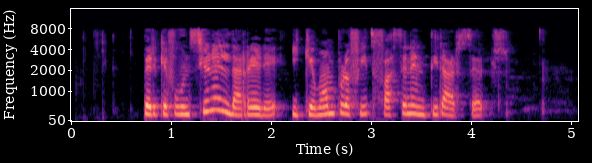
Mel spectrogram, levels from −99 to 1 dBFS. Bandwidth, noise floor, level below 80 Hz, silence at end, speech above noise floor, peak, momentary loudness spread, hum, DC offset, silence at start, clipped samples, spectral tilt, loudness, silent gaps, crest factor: 8.2 kHz; -66 dBFS; -72 dBFS; 0.75 s; 41 dB; -6 dBFS; 8 LU; none; under 0.1%; 0.75 s; under 0.1%; -3.5 dB/octave; -26 LUFS; none; 20 dB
